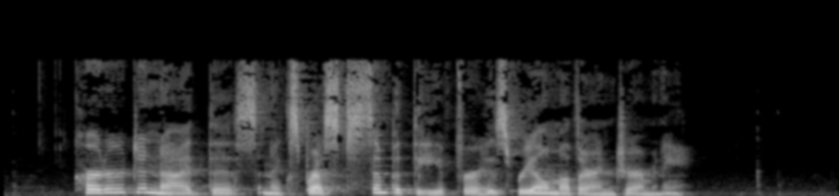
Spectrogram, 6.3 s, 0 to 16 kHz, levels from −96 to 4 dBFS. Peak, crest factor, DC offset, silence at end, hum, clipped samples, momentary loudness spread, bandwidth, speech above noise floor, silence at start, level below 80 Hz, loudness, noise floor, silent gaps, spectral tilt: -2 dBFS; 20 dB; under 0.1%; 1.2 s; none; under 0.1%; 9 LU; 11.5 kHz; 46 dB; 0.55 s; -68 dBFS; -22 LUFS; -67 dBFS; none; -4.5 dB/octave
